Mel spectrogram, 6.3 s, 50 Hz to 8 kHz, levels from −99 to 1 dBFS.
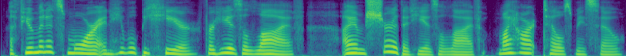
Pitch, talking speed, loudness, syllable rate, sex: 195 Hz, 240 wpm, -17 LUFS, 5.8 syllables/s, female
